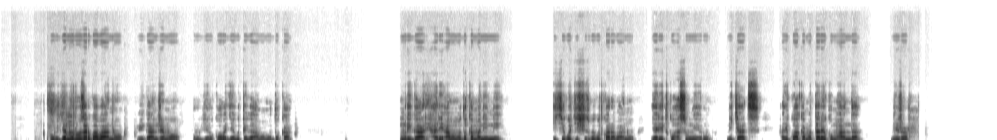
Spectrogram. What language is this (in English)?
Kinyarwanda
